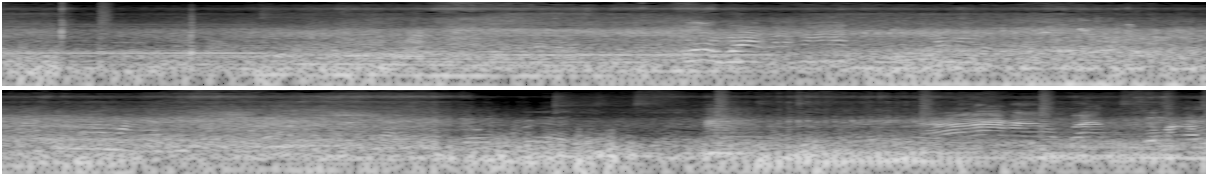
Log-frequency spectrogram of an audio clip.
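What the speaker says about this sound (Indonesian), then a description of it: "Wes, gose traktor Pak Atok iki" A tractor engine runs steadily and loudly close by throughout, with a continuous mechanical drone under people talking.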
